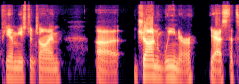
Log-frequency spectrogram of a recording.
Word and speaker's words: Wiener: John Wiener, yes, that's how you say his name, from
